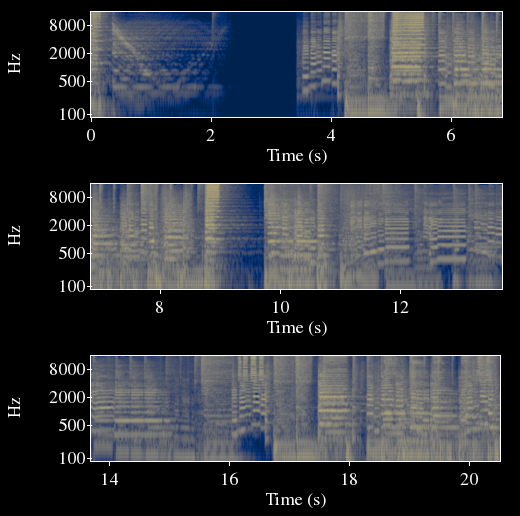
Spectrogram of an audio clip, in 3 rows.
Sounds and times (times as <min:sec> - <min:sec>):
Music: 0:00.0 - 0:02.4, 0:03.4 - 0:20.5.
